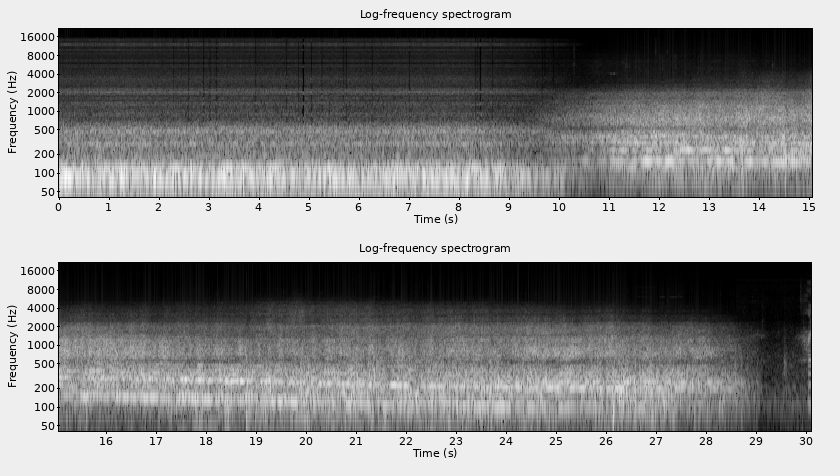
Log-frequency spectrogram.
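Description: Avro Lancaster's Rolls-Royce Merlin engines running steadily, first heard from inside the rear gun turret in flight as a deep steady rumble. About ten seconds in, the sound changes to the engines heard from the ground as Lancasters fly over, fading out near the end.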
